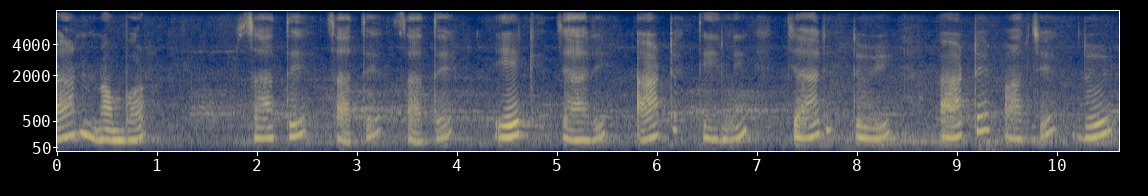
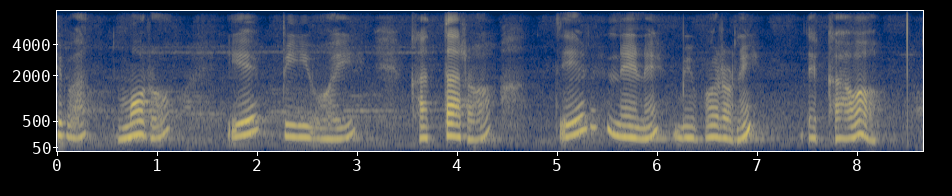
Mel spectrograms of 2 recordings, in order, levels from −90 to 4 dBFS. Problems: background sounds at intervals, background conversations at intervals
